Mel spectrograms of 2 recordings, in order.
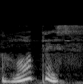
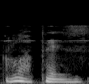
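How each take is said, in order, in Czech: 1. Přízvuk je na první slabice. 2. Přízvuk je na druhé slabice. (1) "akcenat je na prvom slogu. Ali zašto je Lopez" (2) "a ne Lopez?"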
